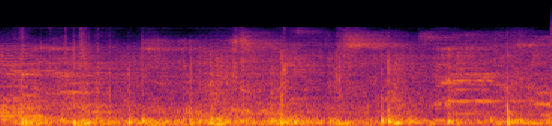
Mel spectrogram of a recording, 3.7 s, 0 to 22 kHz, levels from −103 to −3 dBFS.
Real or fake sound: fake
